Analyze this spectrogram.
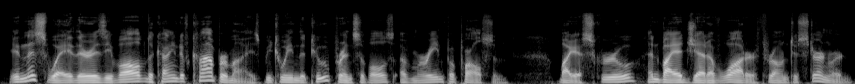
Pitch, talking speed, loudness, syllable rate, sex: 105 Hz, 205 wpm, -20 LUFS, 5.7 syllables/s, male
